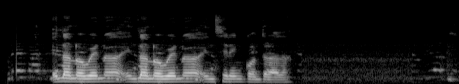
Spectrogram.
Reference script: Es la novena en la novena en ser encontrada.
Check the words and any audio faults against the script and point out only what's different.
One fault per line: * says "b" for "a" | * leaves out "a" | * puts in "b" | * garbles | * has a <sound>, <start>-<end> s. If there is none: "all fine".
all fine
